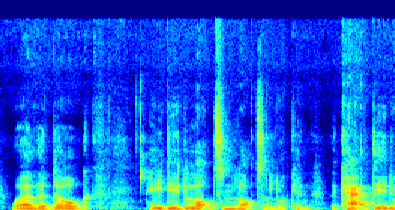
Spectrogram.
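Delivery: usual speaking voice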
